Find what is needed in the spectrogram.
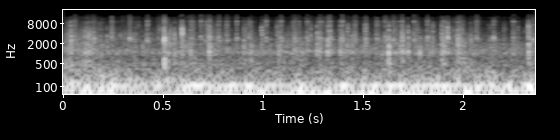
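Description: Brompton folding bike's tyres rolling across the planks of a wooden footbridge, setting off a quick, dense clatter of small clicks over a low rumble.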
